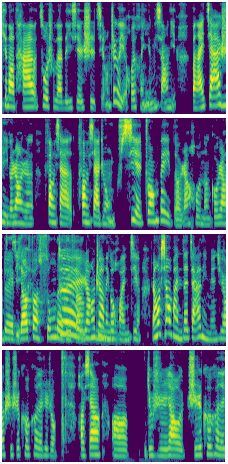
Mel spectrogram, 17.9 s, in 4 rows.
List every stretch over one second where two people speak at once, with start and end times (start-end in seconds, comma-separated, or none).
10.1-11.3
